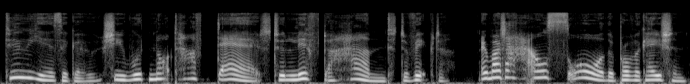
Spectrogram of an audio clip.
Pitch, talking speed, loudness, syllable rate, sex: 220 Hz, 175 wpm, -17 LUFS, 4.1 syllables/s, female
